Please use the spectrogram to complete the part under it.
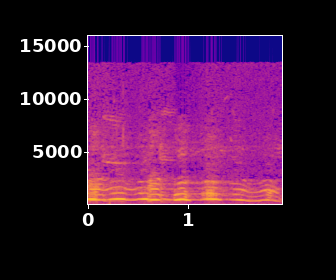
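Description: Sled dogs howling in a long, wavering, high-pitched cry that swells and dips several times in loudness and pitch, with no talk over it.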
